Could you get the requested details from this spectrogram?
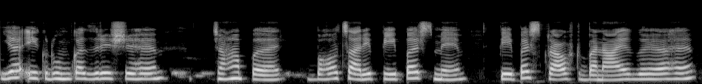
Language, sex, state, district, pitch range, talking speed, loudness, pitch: Hindi, female, Jharkhand, Deoghar, 235-265 Hz, 145 wpm, -14 LUFS, 250 Hz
